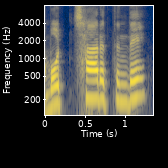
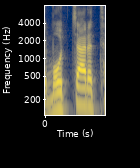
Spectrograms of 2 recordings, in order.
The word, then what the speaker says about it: 모차르트: 자, 모차르트인데 역시 된 소리. 모자르트 안 되고요.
